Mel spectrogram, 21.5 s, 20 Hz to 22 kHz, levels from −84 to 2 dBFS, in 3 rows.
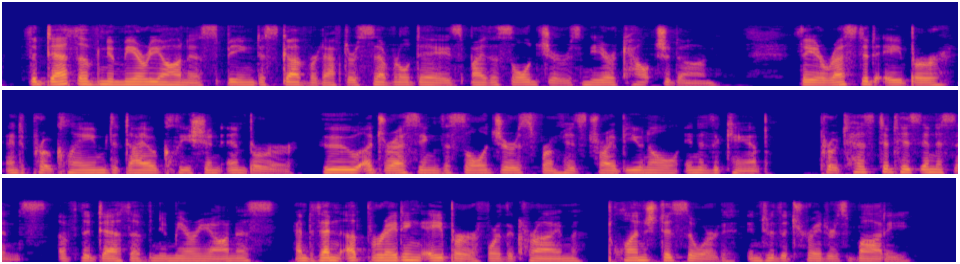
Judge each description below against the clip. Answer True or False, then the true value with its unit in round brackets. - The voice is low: True (110 Hz)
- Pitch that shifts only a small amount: True (2.1 semitones)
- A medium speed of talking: True (150 wpm)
